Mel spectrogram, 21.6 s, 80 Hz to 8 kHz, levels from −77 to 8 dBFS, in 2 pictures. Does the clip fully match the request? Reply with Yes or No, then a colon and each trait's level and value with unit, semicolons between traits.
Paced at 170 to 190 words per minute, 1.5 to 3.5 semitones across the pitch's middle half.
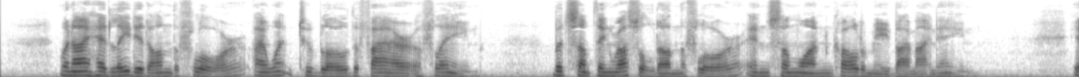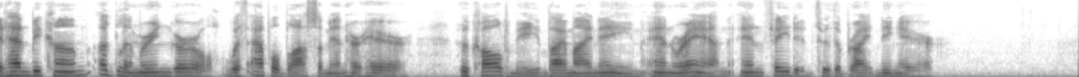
No: average, 155 wpm; average, 3.2 semitones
